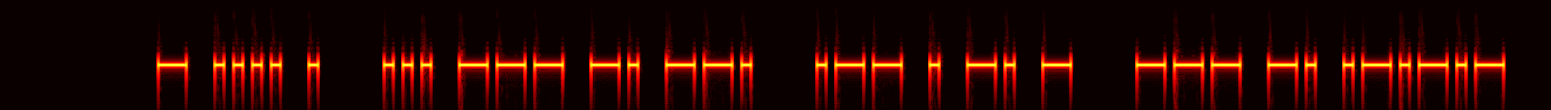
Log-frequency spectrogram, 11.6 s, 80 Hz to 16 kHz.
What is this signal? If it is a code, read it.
Morse code, heard as a keyed tone, about 17 wpm, 700 Hz. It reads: THE SONG WENT ON.
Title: Sentences from Top 1000 Words - Review Part 2 - 17wpm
